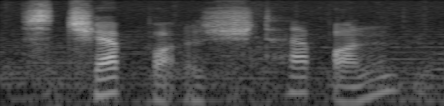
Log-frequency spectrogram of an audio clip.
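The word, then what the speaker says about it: Stjepan: Stepan, but it's spelled STJ.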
